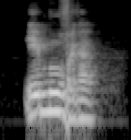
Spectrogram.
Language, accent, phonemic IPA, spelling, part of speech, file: French, Canada, /e.mu.vʁɛ/, émouvrais, verb, LL-Q150 (fra)-émouvrais.wav
- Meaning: first/second-person singular conditional of émouvoir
